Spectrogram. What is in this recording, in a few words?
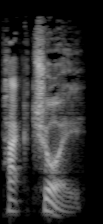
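"pak choi", British English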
